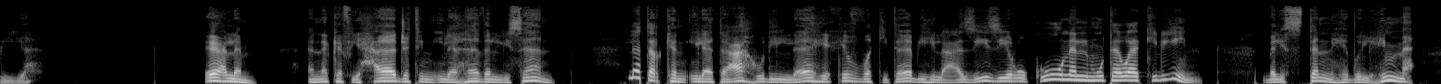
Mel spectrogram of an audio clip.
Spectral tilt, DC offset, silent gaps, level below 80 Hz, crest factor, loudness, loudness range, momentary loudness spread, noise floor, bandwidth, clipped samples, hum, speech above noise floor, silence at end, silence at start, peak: -6.5 dB/octave; under 0.1%; none; -52 dBFS; 20 dB; -21 LUFS; 2 LU; 10 LU; -87 dBFS; 16.5 kHz; under 0.1%; none; 66 dB; 0.3 s; 0 s; -2 dBFS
